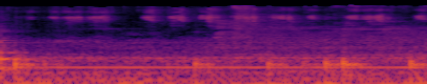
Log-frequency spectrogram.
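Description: Felt-tip marker writing on a whiteboard: soft, irregular scratching strokes as a word is written out, over a faint steady hum.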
